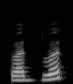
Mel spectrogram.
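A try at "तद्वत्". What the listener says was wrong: I think you're saying twadduvad. It's tadduvad.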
